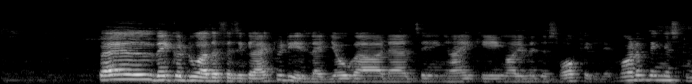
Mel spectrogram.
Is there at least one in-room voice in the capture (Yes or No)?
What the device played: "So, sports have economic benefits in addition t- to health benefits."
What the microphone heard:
Yes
